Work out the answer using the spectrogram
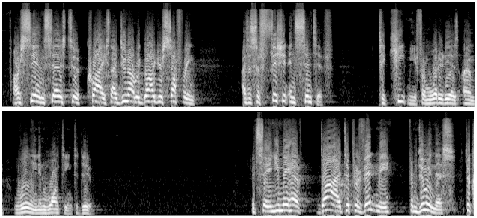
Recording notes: at Redemption Hill Church on Sunday, February 12th, 2012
